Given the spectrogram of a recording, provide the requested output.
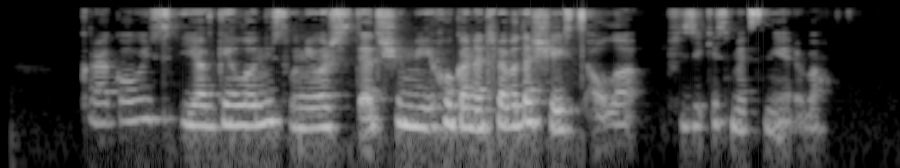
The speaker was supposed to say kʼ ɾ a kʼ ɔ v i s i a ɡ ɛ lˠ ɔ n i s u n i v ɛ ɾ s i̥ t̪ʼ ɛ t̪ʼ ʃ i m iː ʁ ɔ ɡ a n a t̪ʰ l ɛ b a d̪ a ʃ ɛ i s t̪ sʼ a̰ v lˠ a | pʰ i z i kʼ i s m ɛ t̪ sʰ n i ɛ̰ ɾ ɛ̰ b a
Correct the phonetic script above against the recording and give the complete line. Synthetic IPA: kʼ ɾ a kʼ ɔ v i s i a ɡ ɛ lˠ ɔ n i s u n i v ɛ ɾ s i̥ t̪ʼ ɛ t̪ʼ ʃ i m iː ʁ ɔ ɡ a n a t̪ʰ l ɛ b a d̪ a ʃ ɛ i s t̪ sʼ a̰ v lˠ a | pʰ i z i kʼ i s m ɛ t̪ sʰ n i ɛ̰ ɾ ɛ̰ b a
